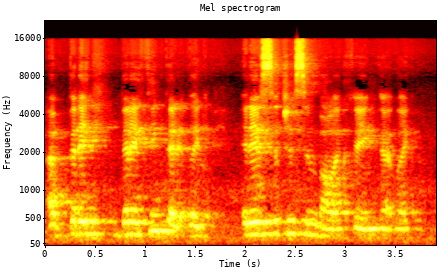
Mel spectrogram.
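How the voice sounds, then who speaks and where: A woman's voice: medium pitch, a little fast. A woman being interviewed as an author, talking casually and with animation, scattering "like" through her informal answers. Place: large ornate hotel room, indoors. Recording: echoey room with faint background noise.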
